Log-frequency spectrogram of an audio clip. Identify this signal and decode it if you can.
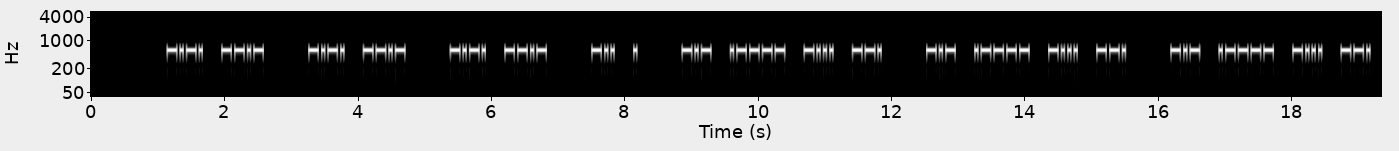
Morse code, heard as a keyed tone, about 25 wpm, spaced as for 18 wpm, 590 Hz. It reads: CQ CQ CQ DE K1BG K1BG K1BG
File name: qso201b 18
